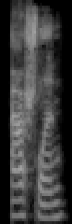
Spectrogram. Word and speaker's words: Aisling: I wanted to make sure that it wasn't like Aisling, and it's an Irish name.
